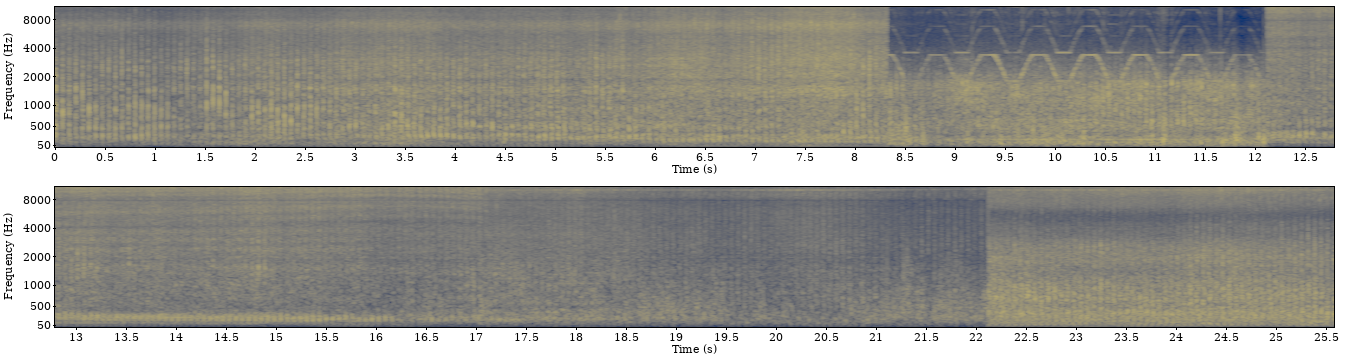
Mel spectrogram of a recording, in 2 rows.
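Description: Ka-52 coaxial-rotor attack helicopters running on the ground and flying past, giving steady rotor and turbine noise. The sound changes abruptly three times as the takes are cut together, and the middle stretch adds a wavering high whine.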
